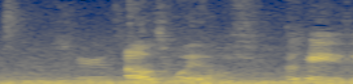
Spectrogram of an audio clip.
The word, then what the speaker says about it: Chaartein: I was like, Charlatan? Sheraton? Sheridan? CHAARTEIN. C-H-A-A-R-T-E-I-N. Sheraton.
